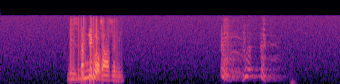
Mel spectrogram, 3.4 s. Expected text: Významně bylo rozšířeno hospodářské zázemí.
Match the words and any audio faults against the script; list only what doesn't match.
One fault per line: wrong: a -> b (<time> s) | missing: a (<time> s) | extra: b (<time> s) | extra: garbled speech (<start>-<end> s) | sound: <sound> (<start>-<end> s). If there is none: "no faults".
missing: rozšířeno hospodářské (1.0 s)
sound: cough (2.2-3.0 s)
